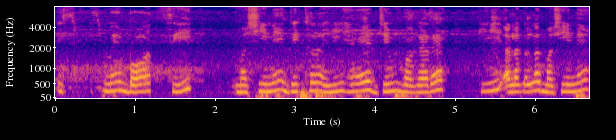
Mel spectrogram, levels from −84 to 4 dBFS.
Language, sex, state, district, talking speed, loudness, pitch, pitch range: Hindi, female, Madhya Pradesh, Dhar, 135 wpm, -16 LUFS, 245 Hz, 235-265 Hz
